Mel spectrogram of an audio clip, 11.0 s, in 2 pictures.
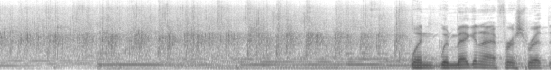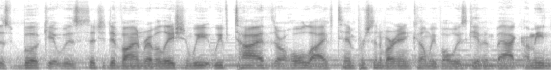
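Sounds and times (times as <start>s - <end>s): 
audience applause hand clapping: 0.0s - 4.5s
speech: 4.1s - 11.0s.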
